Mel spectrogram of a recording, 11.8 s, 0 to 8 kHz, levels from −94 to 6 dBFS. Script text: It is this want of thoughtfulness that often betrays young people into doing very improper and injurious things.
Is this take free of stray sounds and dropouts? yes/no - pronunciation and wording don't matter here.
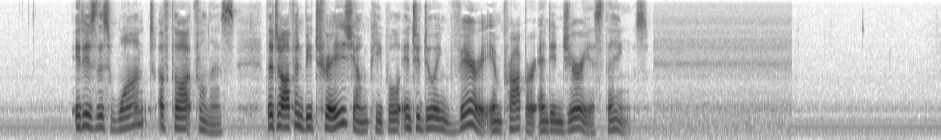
yes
